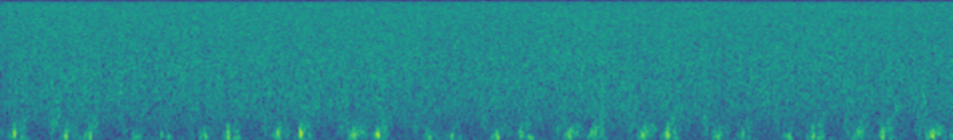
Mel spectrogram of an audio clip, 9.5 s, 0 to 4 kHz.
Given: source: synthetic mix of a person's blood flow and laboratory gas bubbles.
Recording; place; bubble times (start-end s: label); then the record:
Doppler ultrasound of blood flow; precordium
no bubbles
From the record:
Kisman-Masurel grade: 000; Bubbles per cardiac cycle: 0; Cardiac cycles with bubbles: 0%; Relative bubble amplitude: no bubbles discernible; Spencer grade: 0 (complete lack of bubble signals)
